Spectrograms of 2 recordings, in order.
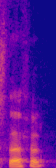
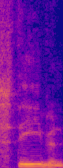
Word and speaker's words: Stephen: And I think you agree with that, Stefan? 100%. It's pronounced Stephen, by the way.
